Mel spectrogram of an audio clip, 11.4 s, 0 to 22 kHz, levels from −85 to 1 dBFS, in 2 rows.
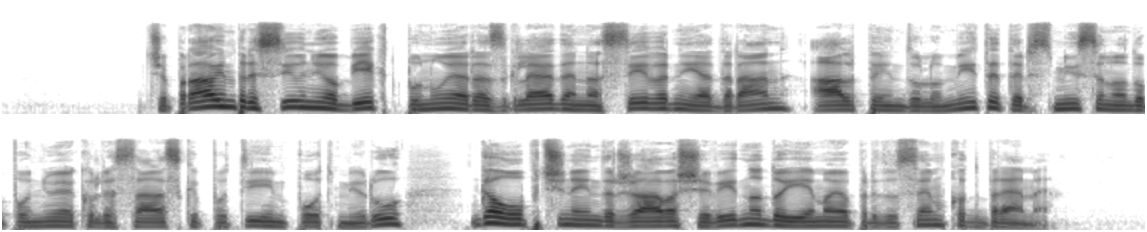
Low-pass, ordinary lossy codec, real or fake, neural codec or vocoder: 10.8 kHz; none; real; none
